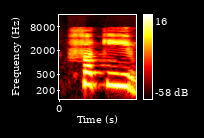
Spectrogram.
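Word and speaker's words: फ़कीर: ठीक है, ओम, फकीर, फकीर नहीं फकीर बोलेंगे इसको।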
